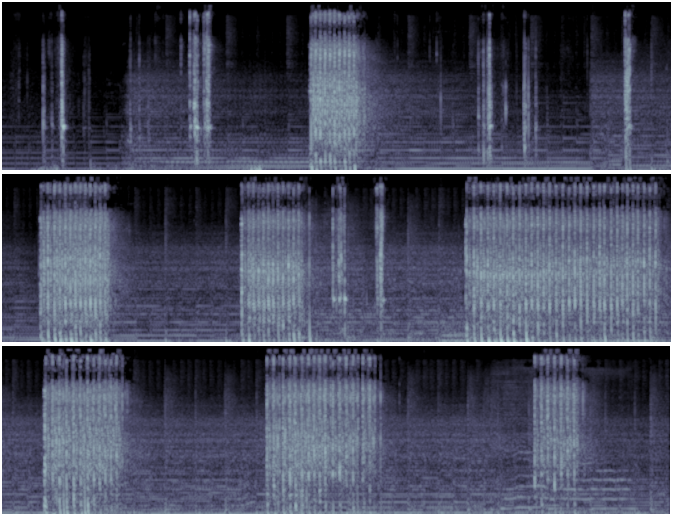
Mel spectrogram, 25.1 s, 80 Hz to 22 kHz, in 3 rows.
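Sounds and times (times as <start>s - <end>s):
airsoft rifle full-auto bursts: 3.9s - 5.0s, 8.8s - 10.0s, 11.4s - 13.3s, 14.2s - 18.6s, 20.0s - 21.7s, 23.4s - 24.3s.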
